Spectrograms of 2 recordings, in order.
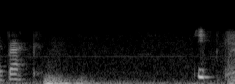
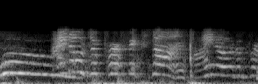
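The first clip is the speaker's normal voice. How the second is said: excited; 10 semitones higher, 6 dB louder than usual. Real, not acted. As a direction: sing it out with excitement. Excited about music.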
